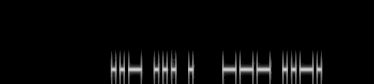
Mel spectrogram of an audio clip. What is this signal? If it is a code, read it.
Morse code, heard as a keyed tone, about 28 wpm, 700 Hz. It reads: USE OF
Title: Sets of 2 Words 28wpm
